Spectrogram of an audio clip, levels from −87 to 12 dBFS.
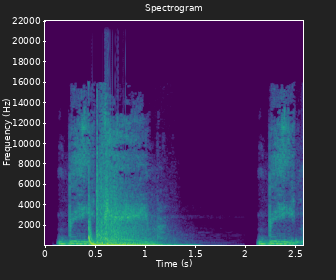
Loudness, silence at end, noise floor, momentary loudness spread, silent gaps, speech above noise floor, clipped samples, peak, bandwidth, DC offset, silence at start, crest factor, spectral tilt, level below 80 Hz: -12 LUFS; 0 s; -66 dBFS; 17 LU; none; 55 dB; 0.2%; 0 dBFS; 16 kHz; under 0.1%; 0.1 s; 12 dB; -5.5 dB/octave; -16 dBFS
